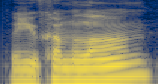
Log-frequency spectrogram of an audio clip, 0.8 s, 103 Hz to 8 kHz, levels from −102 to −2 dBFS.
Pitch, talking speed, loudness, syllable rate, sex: 125 Hz, 300 wpm, -12 LUFS, 7.3 syllables/s, male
